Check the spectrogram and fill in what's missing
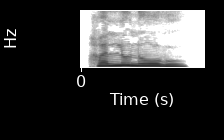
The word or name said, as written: ಹಲ್ಲುನೋವು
